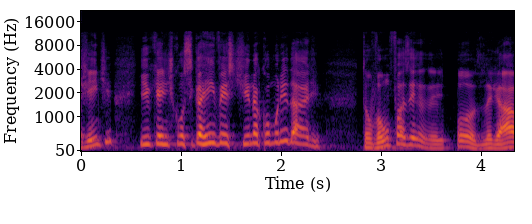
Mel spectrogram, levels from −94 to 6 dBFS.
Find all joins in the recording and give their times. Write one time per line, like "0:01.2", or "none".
none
